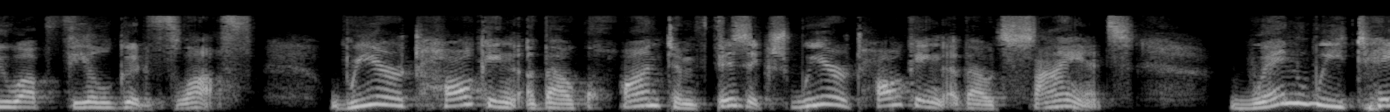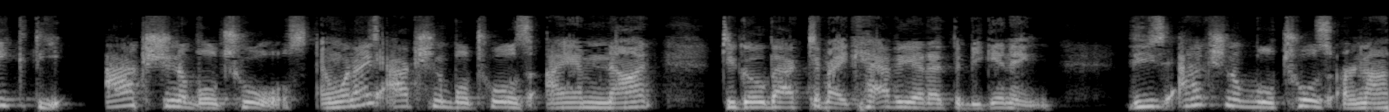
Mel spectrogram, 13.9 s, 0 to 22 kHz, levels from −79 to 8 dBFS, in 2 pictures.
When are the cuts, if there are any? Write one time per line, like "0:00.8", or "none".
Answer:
0:08.8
